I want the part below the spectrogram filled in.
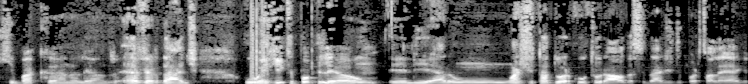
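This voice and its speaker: A man's fairly low voice at a moderate pace, with very wide pitch swings and big swings in loudness against a quiet background. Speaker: football club historian. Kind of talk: interview.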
